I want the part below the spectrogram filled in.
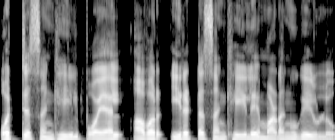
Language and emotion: Malayalam, neutral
